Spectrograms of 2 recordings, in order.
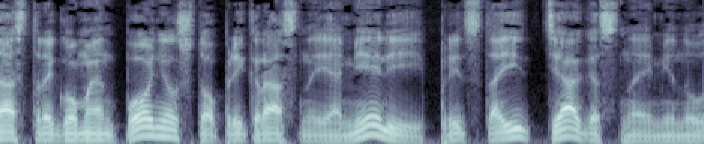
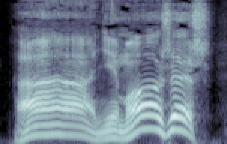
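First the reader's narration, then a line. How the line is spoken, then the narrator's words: Shouted. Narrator (Russian): закричал дядюшка Антифер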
